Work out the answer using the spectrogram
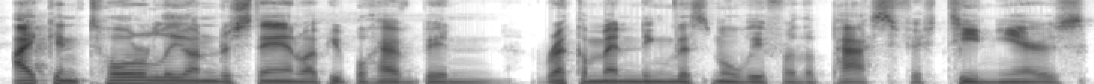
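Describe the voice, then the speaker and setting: A man's voice: fairly low pitch, fairly even intonation, normal speed, bright, forceful tone, clean tone. A man giving his thoughts on a casual podcast, rambling and hesitant as he searches for words. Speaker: podcast guest.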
